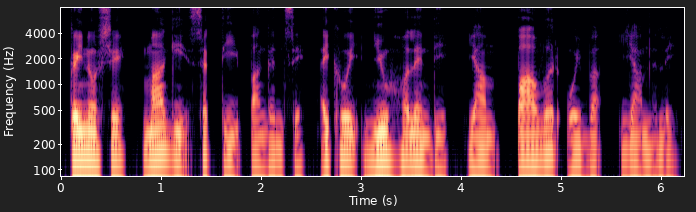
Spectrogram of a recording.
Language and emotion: Manipuri, neutral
